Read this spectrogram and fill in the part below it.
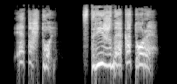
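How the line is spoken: Sudden loud whisper, woman. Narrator (Russian): одна из женщин произнесла вдруг оглушительным шепотом

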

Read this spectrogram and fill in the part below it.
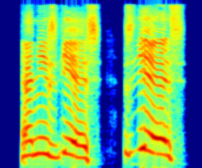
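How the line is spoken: Shrill shriek. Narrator (Russian): завизжала она

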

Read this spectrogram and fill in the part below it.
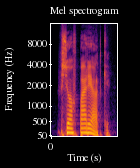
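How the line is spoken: Soft gentle voice. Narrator (Russian): сказал он мягко

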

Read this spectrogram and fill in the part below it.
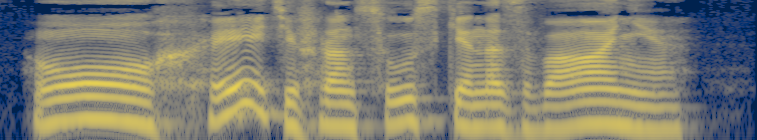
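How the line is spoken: Moaned. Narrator (Russian): простонала Сюзан

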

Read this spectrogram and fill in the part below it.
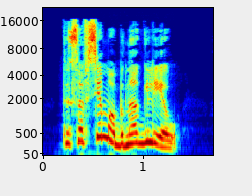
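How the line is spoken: Snorting again. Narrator (Russian): снова фыркнула

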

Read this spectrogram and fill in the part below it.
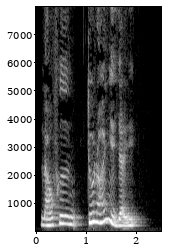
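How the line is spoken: Smiling. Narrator (Vietnamese): Phương Trừng Châu chỉ mỉm cười

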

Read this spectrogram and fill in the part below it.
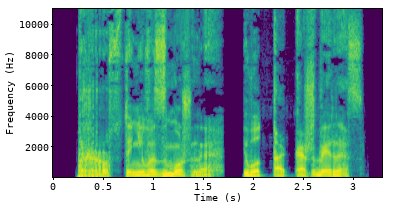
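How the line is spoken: Gloomy mutter. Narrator (Russian): пробормотал хмурый батя

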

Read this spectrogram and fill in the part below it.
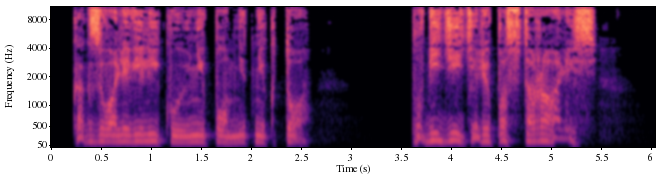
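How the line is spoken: Furious hiss, old woman. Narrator (Russian): прошипела старуха с такой яростью

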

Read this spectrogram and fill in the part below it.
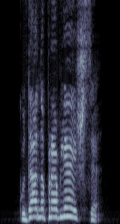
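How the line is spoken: Shouted over shoulder. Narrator (Russian): прокричал Финнеган через плечо

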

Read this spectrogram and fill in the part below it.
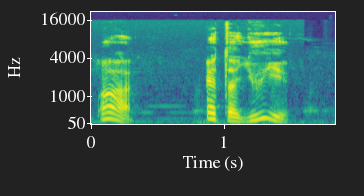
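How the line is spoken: Quiet. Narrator (Russian): негромко сказала девушка рядом с Миурой

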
